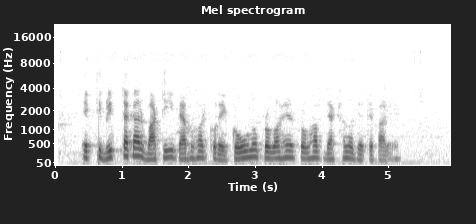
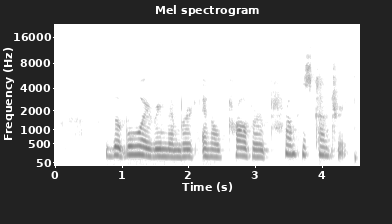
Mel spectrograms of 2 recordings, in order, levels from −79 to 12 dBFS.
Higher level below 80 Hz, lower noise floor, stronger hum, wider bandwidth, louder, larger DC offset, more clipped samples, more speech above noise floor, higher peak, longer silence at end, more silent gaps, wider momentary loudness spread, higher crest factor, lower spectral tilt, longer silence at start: first, -58 dBFS vs -88 dBFS; second, -62 dBFS vs -76 dBFS; neither; about the same, 11.5 kHz vs 12.5 kHz; first, -26 LUFS vs -45 LUFS; neither; neither; first, 37 dB vs 31 dB; first, -8 dBFS vs -30 dBFS; first, 0.8 s vs 0.05 s; neither; about the same, 9 LU vs 9 LU; about the same, 18 dB vs 16 dB; first, -9 dB/octave vs -5 dB/octave; second, 0.4 s vs 0.75 s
